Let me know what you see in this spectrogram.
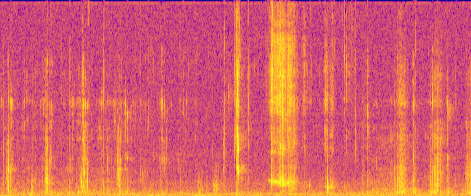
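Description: Crunching bites and chewing of raw bell pepper: a string of small crisp crunches, with a louder bite about three and a half seconds in.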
